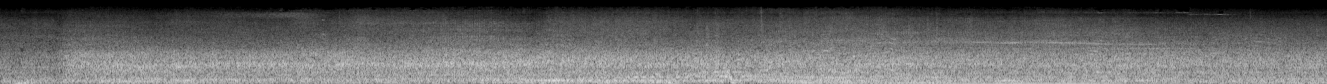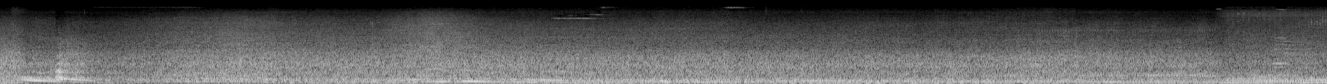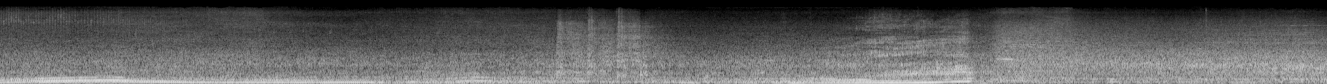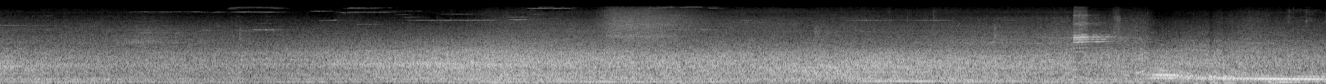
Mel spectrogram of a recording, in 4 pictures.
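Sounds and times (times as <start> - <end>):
city road traffic: 0.0 - 53.0
car engines revving past: 34.2 - 37.8, 45.1 - 53.0.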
